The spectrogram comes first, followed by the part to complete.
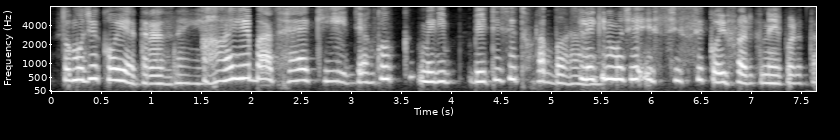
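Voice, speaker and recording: A calm, accepting middle-aged mother from an amateur audio drama who talks in a reassuring way, voiced by a woman. The voice is very high and the recording is dry. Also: dry recording.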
